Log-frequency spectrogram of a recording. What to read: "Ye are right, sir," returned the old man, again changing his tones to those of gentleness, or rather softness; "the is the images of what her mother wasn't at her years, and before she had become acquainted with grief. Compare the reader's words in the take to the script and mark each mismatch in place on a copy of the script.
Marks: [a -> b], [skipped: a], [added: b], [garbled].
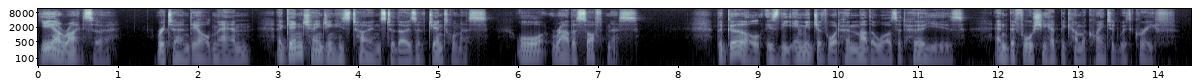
"Ye are right, sir," returned the old man, again changing his tones to those of gentleness, or rather softness; "the [added: girl] is the [images -> image] of what her mother [wasn't -> was] at her years, and before she had become acquainted with grief.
